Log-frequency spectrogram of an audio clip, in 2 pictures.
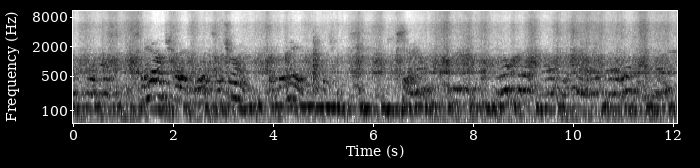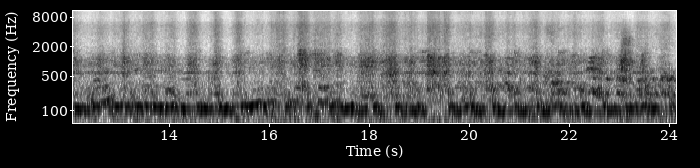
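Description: Indistinct conversation between people in a room, over a steady low hum.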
